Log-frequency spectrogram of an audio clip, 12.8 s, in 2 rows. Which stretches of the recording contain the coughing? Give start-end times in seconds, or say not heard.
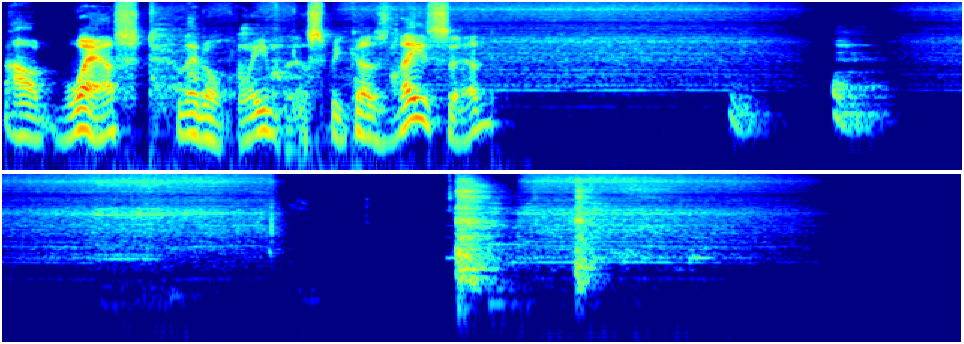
0.9-2.6, 4.8-5.9, 9.3-11.1.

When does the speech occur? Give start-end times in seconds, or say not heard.
0.0-3.2.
